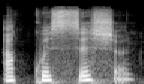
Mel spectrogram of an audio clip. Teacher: The primary stress is on the third syllable.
